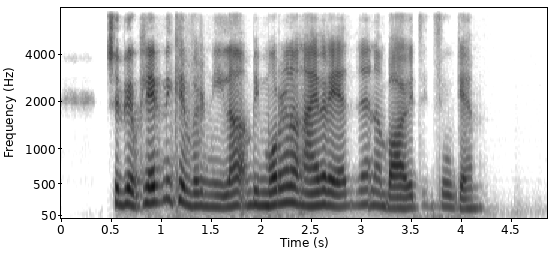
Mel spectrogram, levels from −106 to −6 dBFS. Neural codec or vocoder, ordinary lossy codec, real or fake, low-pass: codec, 16 kHz in and 24 kHz out, 0.9 kbps, LongCat-Audio-Codec, four codebook decoder; none; fake; 7.2 kHz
